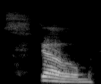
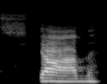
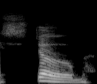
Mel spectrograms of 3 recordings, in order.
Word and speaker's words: Staub: It is, in fact, pronounced stove. I got that directly from their website where I heard them pronouncing it. So even though a lot of people call it staub, it is, in fact,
